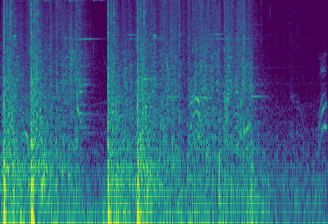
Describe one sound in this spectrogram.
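Rapid gunshots fire and echo loudly.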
